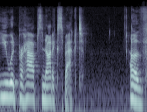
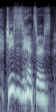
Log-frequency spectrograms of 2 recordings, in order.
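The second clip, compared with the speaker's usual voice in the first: normal talking voice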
